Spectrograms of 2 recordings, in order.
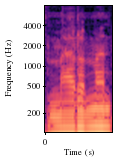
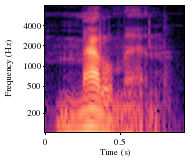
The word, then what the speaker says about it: Madelman: Join us as we reveal the history of Madelman 2050, discuss its lore, and review these fun action figures and some of their vehicles from the Broca Beach Club's vault. Let's start with pronunciation. It's Madelman, not Madelman.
